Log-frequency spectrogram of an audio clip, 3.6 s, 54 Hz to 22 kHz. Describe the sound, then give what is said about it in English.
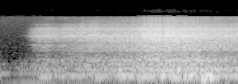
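Roaring gases from a Harrison Munch rocket reactor engine under test in a test chamber at Goddard rocket base: a broad, continuous rumbling roar swells in from near quiet and grows louder after about two seconds. “The Harrison Munch reactor engine for the first 3rd-stage rescue is being tested here at Goddard. You can hear the roaring of the gases in the test chamber behind me.”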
